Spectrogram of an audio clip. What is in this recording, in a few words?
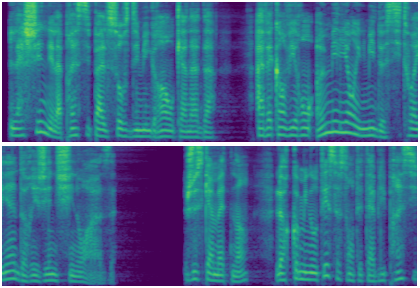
mono VO; Les Chinois Dépannent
